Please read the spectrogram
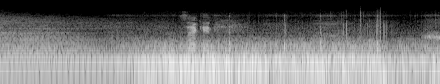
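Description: Background music fading out in the first second, then loud wind buffeting on a bicycle-mounted camera's microphone as the bike rides along, with a few short high chirps about two seconds in.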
